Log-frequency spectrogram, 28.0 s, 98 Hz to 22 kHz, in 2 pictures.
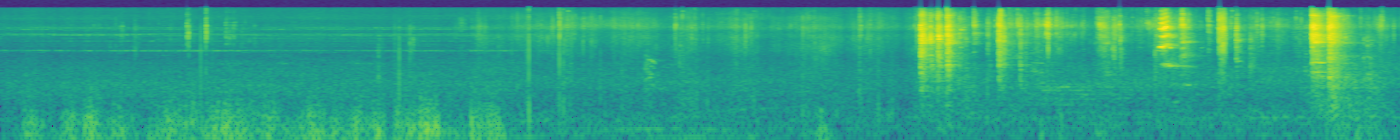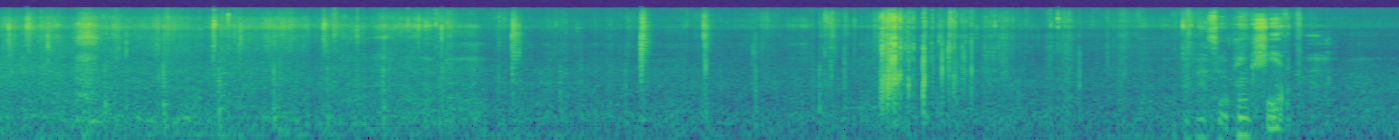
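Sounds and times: chain-link gate rattling: 0:09.2 - 0:14.1.

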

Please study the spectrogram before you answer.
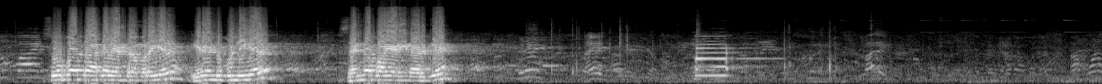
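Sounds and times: faint background voices: 0:04.5 - 0:11.0
guitar-like note ringing: 0:06.9 - 0:07.9.

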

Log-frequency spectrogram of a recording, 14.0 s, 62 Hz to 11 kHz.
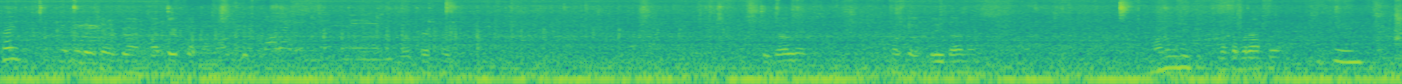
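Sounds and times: faint voices: 0:00.0 - 0:10.5
refrigerated case humming: 0:00.0 - 0:14.0.

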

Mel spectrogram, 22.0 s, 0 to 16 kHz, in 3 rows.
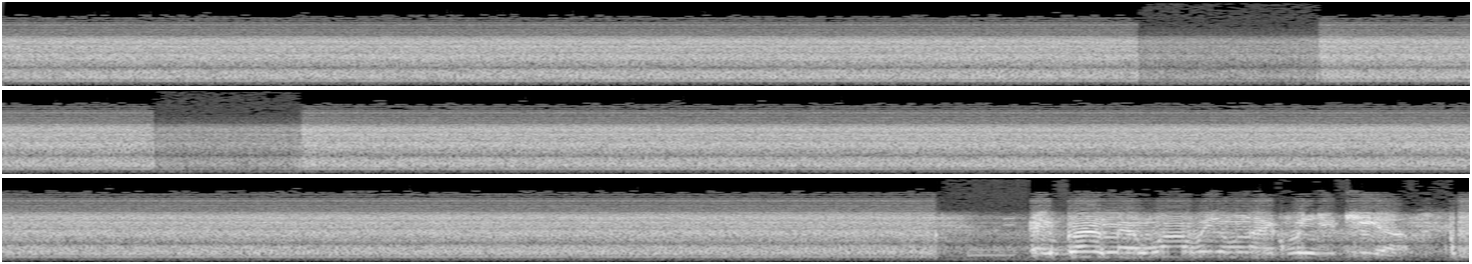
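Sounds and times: radio static: 0:00.0 - 0:22.0.

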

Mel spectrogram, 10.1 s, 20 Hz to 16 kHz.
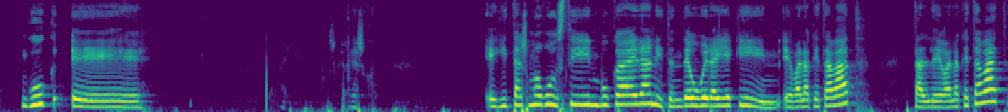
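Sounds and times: faint breathy noises: 0:02.3 - 0:04.6.

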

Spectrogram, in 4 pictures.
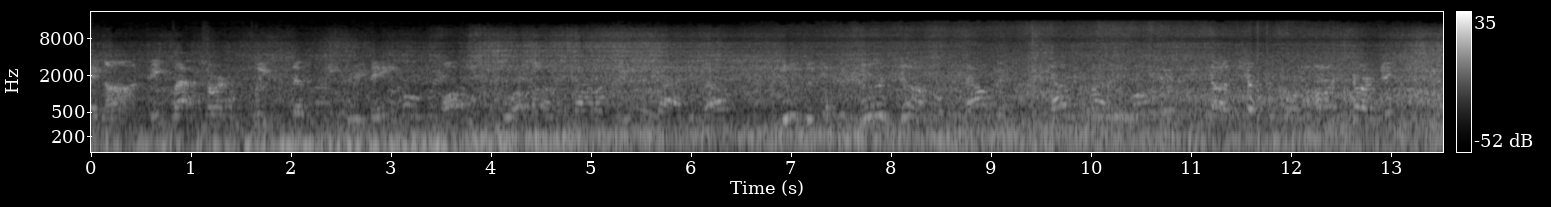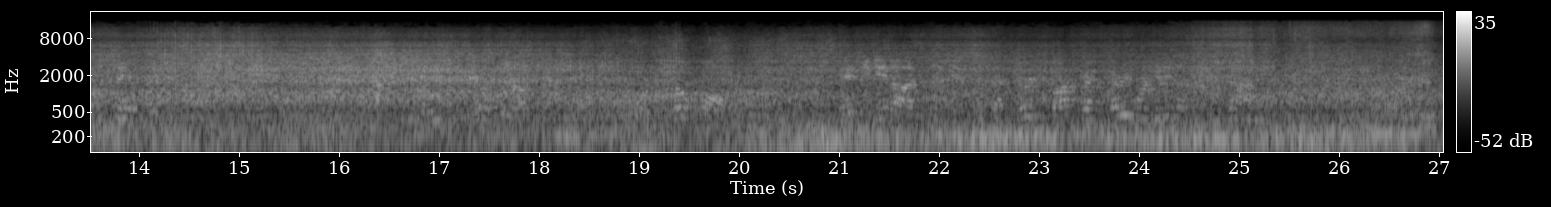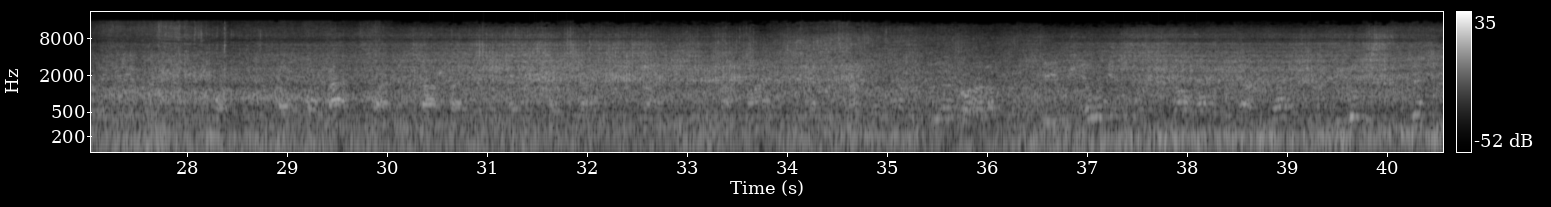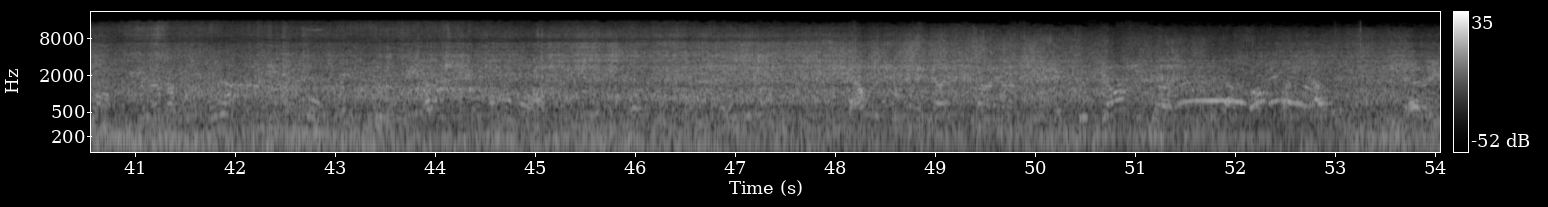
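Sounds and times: race car engines droning: 0:00.0 - 0:54.0.

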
